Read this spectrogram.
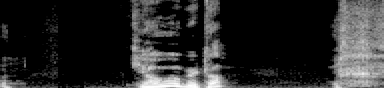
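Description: An elderly woman asks a question calmly nearby.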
